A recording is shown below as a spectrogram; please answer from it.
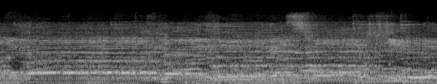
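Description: A vocal group singing a Christian song in parts over musical backing, the voices holding long notes.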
